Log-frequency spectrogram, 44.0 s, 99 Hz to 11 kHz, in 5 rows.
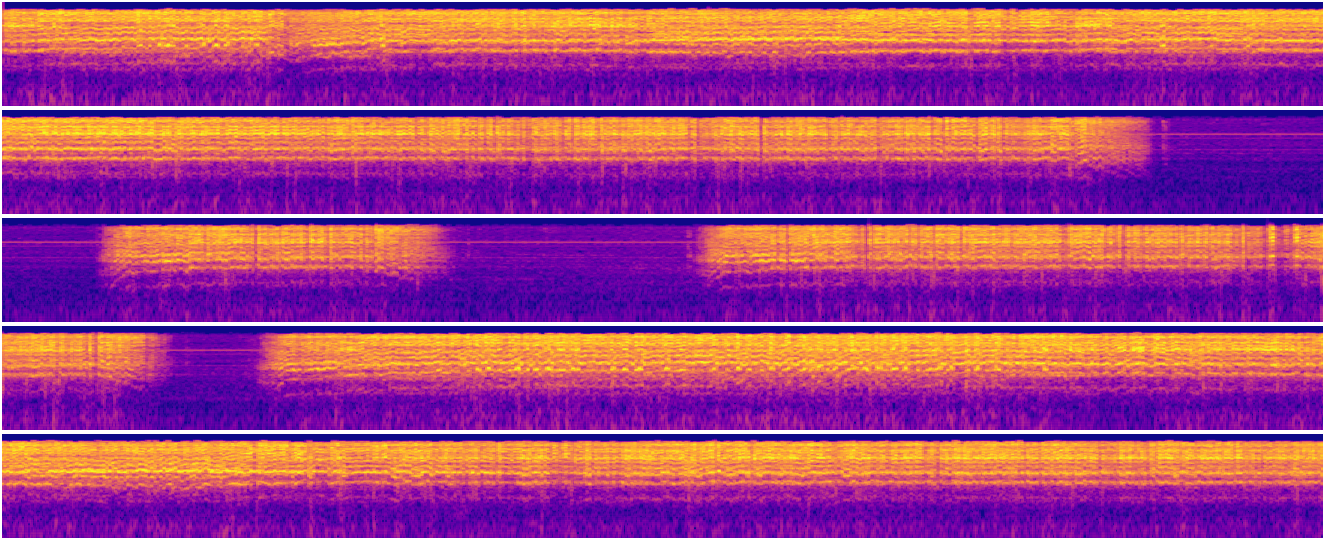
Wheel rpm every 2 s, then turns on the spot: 160, 150, 160, 160, 160, 160, 160, 150, 10, 110, 30, 110, 160, 120, 120, 160, 160, 160, 160, 160, 160, 160.
none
